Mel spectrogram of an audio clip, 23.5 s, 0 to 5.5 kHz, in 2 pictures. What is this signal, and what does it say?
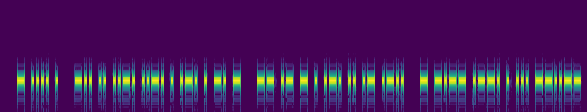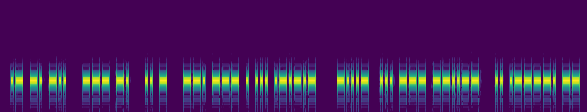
Morse code, heard as a keyed tone, about 25 wpm, 600 Hz. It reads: THE DIFFERENT MATERIAL TYPES, AND ON IT GOES. <BT> SO, I'M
